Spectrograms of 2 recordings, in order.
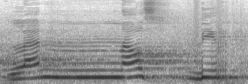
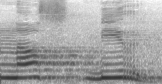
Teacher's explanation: setengah nun masuk ke dalam nun yang bertasydid atau nun idgham yang bertasydid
